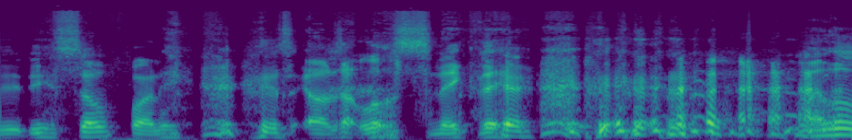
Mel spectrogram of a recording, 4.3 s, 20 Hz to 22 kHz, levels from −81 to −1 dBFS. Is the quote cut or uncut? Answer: uncut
